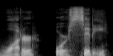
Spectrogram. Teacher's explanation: It can be a flapped T like a soft D in water or city.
